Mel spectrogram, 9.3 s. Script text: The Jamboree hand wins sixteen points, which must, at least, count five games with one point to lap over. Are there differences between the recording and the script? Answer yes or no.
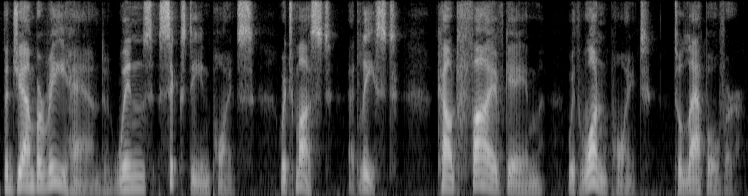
yes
